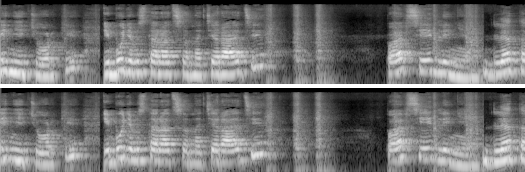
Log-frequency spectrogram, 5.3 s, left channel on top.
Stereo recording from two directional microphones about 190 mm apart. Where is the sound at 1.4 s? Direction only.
35° right (ahead or behind).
